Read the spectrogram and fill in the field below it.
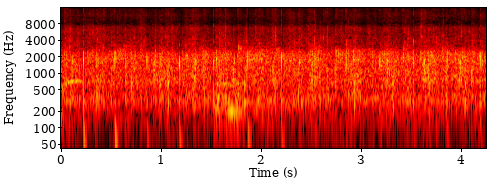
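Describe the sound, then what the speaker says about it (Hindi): A seminar audience in Meerut claps for themselves, with a dense, continuous round of applause from a large seated crowd and some voices faintly beneath. "वो बारिश को चीर के यहाँ बैठने पर अपने लिए ताली बजा लो"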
